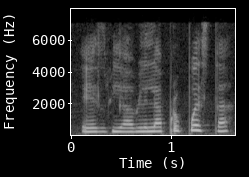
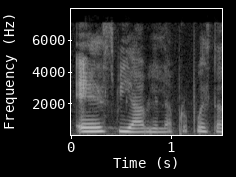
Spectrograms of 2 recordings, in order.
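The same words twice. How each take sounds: First: It sounds like a genuine doubtful question. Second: It sounds like an exclamation, affirming it is viable.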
